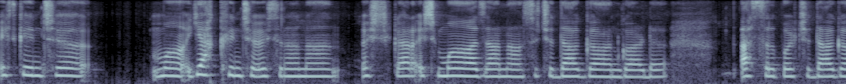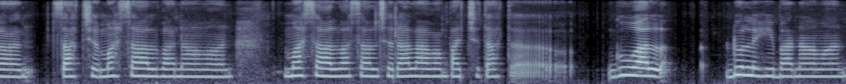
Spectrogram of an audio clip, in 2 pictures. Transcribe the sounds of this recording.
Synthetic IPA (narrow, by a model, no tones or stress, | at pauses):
ət̪ʰkənt͡ʃʰi | majɐkʰːɨnʲt͡ʃʰiəsʲɾɐnaːn | əst͡ʃʰkɐɾəsʰimaːzɐnãːsɨt͡ʃʰid̪aɡaːnɡɐɖɨ | ɐsɨlpəʈt͡ʃʰid̪ɐɡaːn | t͡sɐt̪̚ʰt͡ʃʰimɐsaːlbɐnaːʋaːnmɐsaːlʋɐsaːlt͡ʃʰiɾɐlaːʋaːnpɐt̪̚t͡ʃʰit̪ɐt̪ʰ | ɡual | ɖulɦibɐnaːʋaːn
